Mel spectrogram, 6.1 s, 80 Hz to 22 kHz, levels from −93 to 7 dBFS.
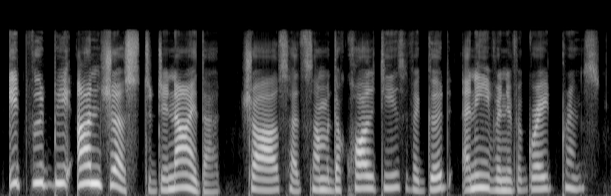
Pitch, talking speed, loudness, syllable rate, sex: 240 Hz, 215 wpm, -17 LUFS, 5.3 syllables/s, female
